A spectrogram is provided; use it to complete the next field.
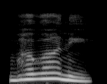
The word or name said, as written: ಭಾವನೆ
